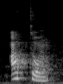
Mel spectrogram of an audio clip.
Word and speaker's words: attend: end of French verbs, the letters D and T are silent. For example, elle attend, which means she waits. Elle attend. You can hear that I don't pronounce the letter D.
